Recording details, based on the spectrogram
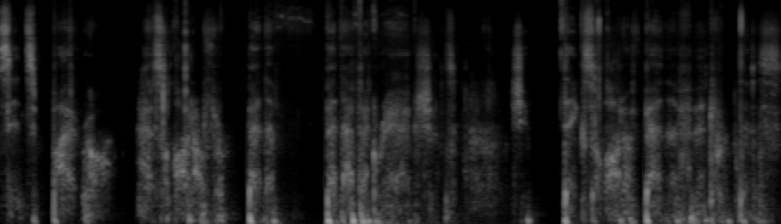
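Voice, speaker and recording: Whispering from a man at a fairly slow pace, with long, frequent pauses. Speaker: ASMR gaming creator. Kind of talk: ASMR game guide explanation. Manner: whispered, soft-spoken.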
